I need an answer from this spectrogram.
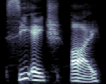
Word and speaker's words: Chicon: How do you pronounce CHICON? Chicon. Chicon. Here it says Or chicken. Chicone Street. Chicon. It says chicken. Chicken. No, mine does the same thing. Turn left on Chicken Street.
